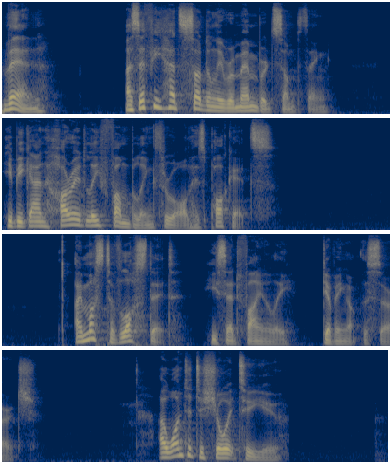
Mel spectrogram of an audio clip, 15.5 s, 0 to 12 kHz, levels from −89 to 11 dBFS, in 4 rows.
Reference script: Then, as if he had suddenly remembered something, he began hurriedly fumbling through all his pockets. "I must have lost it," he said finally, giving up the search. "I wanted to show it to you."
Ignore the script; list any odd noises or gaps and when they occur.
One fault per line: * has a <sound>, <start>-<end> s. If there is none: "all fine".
all fine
